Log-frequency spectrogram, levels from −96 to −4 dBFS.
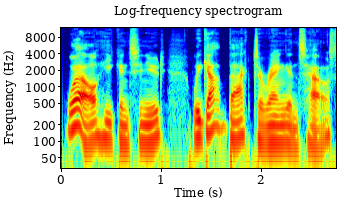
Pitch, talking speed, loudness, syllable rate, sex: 115 Hz, 195 wpm, -19 LUFS, 5.4 syllables/s, male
